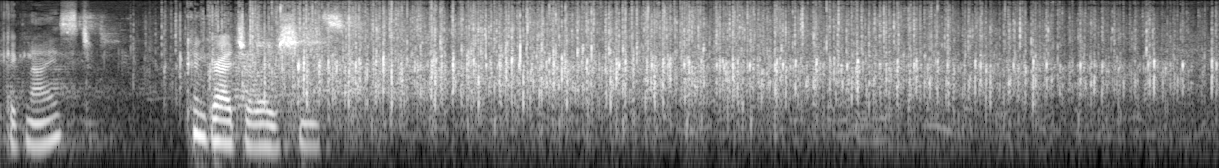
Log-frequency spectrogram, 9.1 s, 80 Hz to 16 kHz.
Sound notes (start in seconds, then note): 5.2 applause; 5.2 cheering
